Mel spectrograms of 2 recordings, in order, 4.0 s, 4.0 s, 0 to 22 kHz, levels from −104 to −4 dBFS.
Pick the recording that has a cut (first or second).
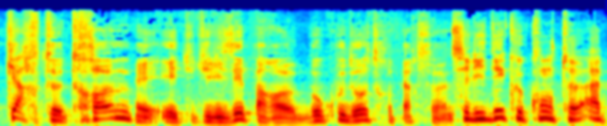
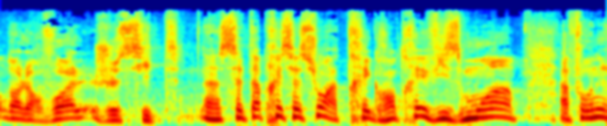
first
